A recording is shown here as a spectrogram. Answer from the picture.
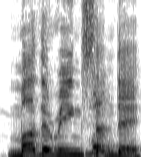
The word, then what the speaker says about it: Mothering Sunday: En Angleterre, la fête des mères est appelée Morsning, qui s'écrit M-O-R. – Oh là là, fais voir ta feuille. – Morsning, non, c'est... Non, voilà, Morsering, où ça? Fais voir, où ça? Mothering Sunday. – Voilà, Mothering Sunday, voilà.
